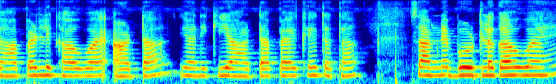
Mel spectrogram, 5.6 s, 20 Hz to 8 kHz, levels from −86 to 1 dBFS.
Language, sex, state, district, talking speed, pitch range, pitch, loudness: Hindi, female, Uttar Pradesh, Lucknow, 195 wpm, 225-245 Hz, 235 Hz, -18 LUFS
